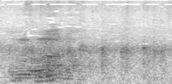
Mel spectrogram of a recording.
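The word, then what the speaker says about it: רדף: The Hebrew term is rada. Come on. Just the original term for pursuit, rada. And it's spelled R-A-D-A-P-H. You can pronounce it like you want to pronounce it.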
